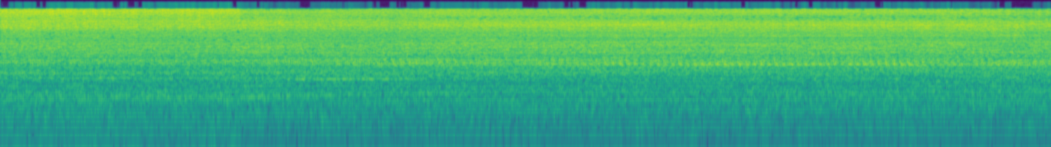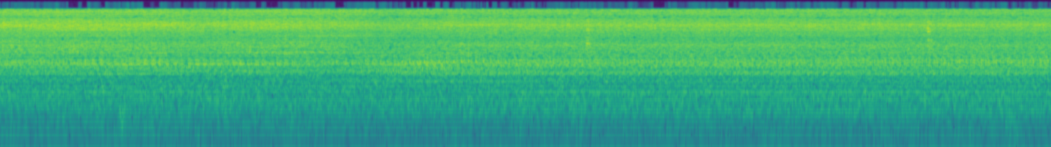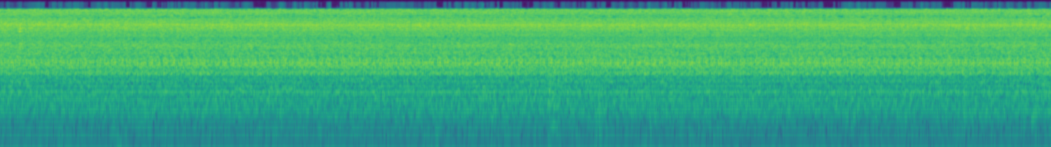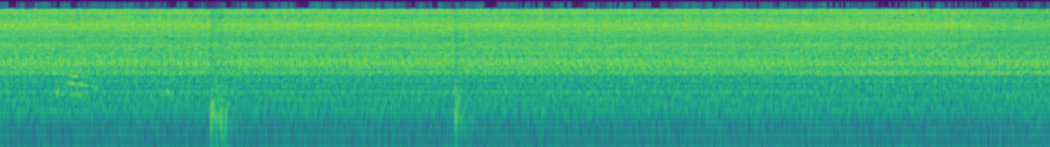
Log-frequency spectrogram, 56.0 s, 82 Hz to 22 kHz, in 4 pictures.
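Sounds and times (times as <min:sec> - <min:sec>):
high mechanical whine: 0:00.0 - 0:30.9
sawmill machinery drone: 0:00.0 - 0:56.0.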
